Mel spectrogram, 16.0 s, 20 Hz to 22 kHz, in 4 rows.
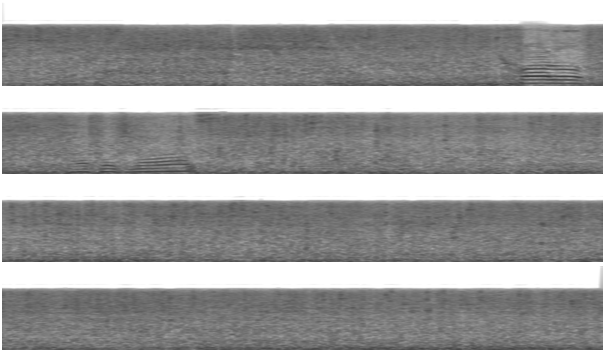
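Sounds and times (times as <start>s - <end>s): heavy rain falling: 0.0s - 16.0s.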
